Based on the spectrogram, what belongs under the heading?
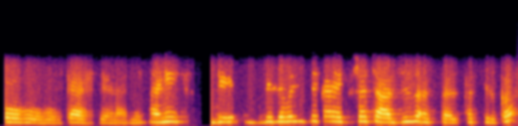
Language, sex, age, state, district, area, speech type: Marathi, female, 18-30, Maharashtra, Thane, urban, conversation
